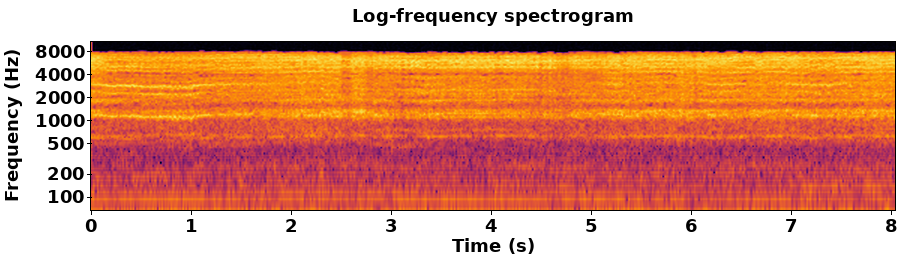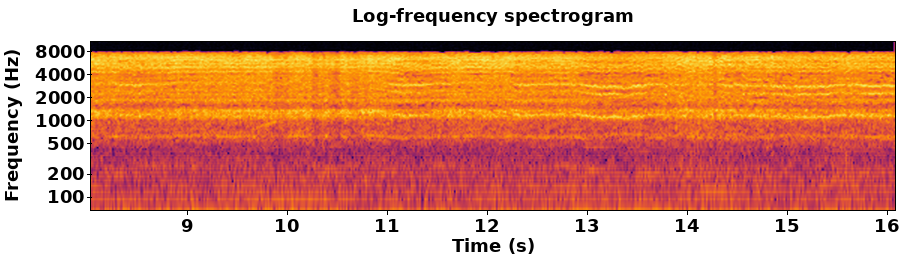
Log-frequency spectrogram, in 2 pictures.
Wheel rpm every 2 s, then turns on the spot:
160, 170, 170, 170, 170, 170, 160, 160.
none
